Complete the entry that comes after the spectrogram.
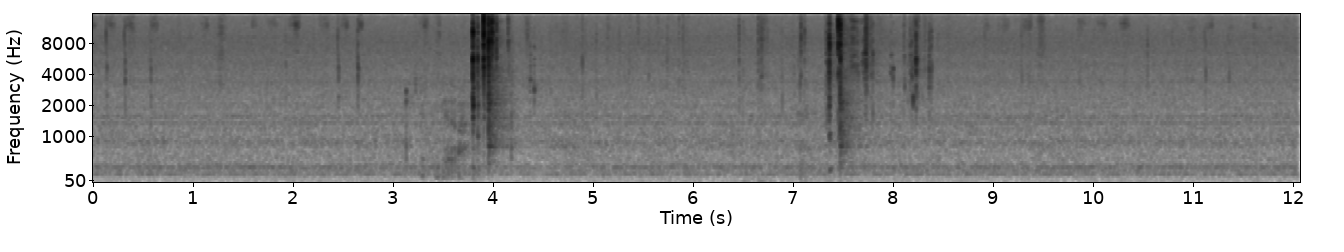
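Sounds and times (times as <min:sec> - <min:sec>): pencil scratching on paper: 0:00.0 - 0:02.8, 0:08.9 - 0:11.8
faint steady hum: 0:00.0 - 0:12.0.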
